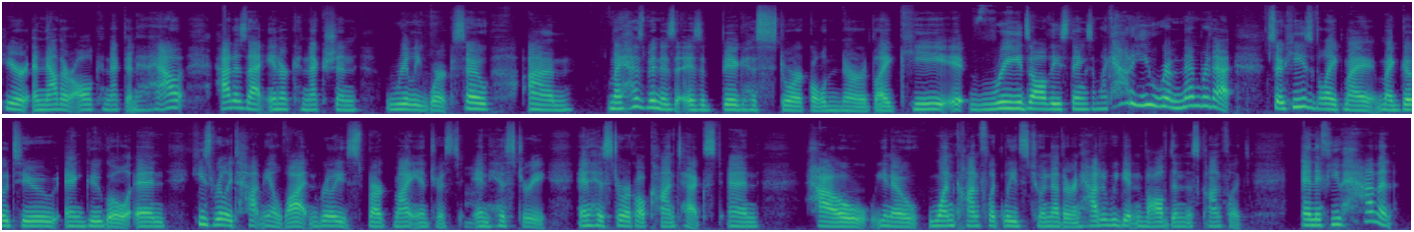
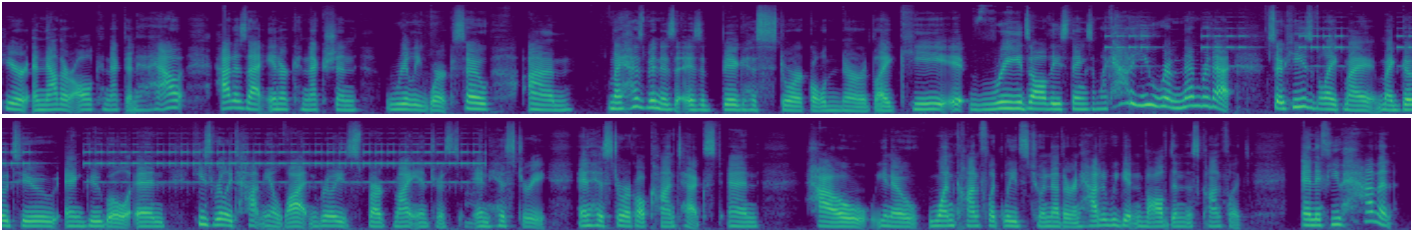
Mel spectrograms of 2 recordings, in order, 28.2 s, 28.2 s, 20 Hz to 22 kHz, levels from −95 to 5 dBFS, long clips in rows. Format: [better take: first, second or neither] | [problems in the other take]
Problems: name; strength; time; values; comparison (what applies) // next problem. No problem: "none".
first | alarm; noticeable; from 11 to 19 s; peak 5 dB below the speech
